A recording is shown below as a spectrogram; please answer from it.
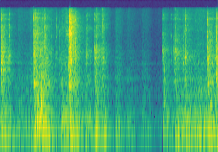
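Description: Typing on a computer keyboard: a run of separate key clicks at an uneven pace as a command is entered.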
